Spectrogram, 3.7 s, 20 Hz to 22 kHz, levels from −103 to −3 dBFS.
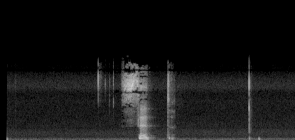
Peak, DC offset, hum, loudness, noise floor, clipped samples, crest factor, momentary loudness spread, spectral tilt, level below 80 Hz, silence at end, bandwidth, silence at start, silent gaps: -12 dBFS; under 0.1%; none; -28 LUFS; -68 dBFS; under 0.1%; 24 dB; 24 LU; -1 dB/octave; -74 dBFS; 1.55 s; 13 kHz; 1.5 s; none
